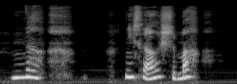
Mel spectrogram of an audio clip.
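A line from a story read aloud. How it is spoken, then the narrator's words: Trembling question. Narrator (Chinese): 苏雪薇……颤声问道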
